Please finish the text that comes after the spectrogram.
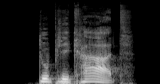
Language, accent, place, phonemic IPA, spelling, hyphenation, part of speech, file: German, Germany, Berlin, /dupliˈkaːt/, Duplikat, Du‧pli‧kat, noun, De-Duplikat.ogg
- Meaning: duplicate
